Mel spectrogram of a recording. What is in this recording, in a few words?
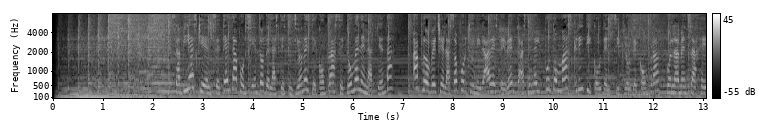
Spanish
